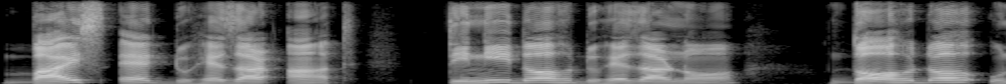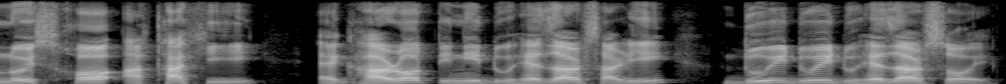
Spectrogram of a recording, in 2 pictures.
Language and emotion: Assamese, neutral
